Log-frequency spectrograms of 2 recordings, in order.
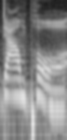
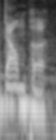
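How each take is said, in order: First: The final r sound is clearly pronounced. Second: The final r sound is dropped. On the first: "I wouldn't say downpour" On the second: "I'd say downpour"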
